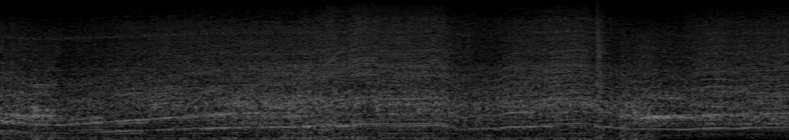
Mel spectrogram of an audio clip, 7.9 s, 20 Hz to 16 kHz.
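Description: Ferrari race car engines in Forza Motorsport 3 hold a loud, steady droning whine that rises and dips slightly with throttle, sustained throughout without any talk.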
